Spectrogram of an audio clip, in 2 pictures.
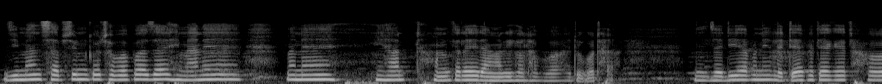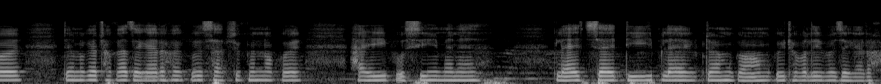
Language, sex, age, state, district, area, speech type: Assamese, female, 45-60, Assam, Dibrugarh, rural, spontaneous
